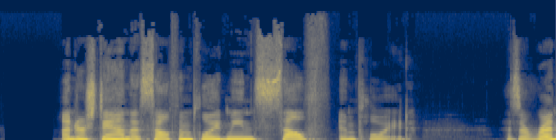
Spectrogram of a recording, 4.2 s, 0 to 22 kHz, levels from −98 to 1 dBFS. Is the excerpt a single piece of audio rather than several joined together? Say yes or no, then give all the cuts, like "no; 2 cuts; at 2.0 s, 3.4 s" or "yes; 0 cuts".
yes; 0 cuts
